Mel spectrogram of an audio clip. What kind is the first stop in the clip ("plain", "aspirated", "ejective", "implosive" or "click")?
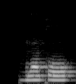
plain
